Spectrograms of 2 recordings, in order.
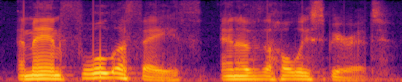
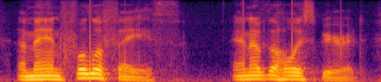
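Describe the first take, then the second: No difference in how they are said.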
